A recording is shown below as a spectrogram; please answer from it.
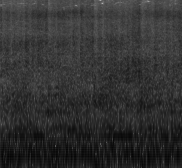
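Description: Military marching band with brass and drums playing at close range, blurred into a loud, dense rumble in which the melody is barely picked out. The sound changes abruptly at the start.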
